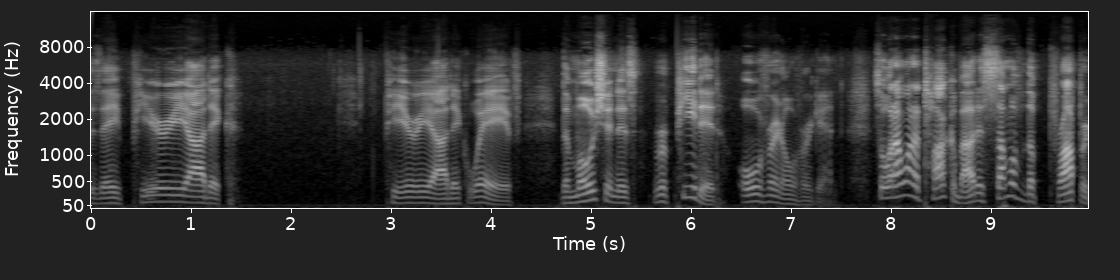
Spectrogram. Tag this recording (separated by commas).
Speech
